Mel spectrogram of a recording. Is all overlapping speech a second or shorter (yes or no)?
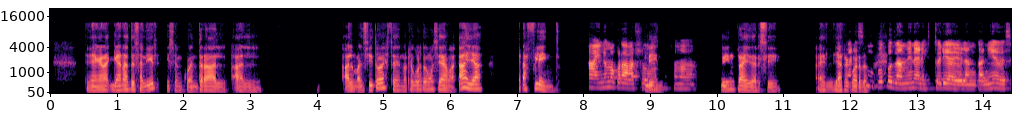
yes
